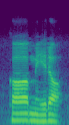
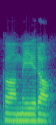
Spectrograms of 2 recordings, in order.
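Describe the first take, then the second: No difference in how they are said.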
